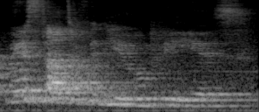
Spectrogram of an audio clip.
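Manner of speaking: normal talking voice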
